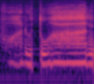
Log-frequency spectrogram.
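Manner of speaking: slow, whispery groan to God; drawn-out mock-agonised whisper; tempted plea. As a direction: imitate a helpless hushed appeal. Acted plea while tempted.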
